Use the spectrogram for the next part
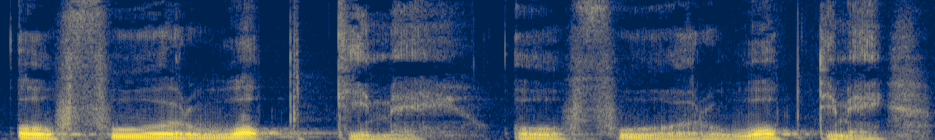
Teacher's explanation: So first of all, the first line, furum optime, that's got to be elided, but I would recommend blending the nasalized U and the O, so I would say O furum optime, O furum optime, pronouncing the U sort of as a consonant.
